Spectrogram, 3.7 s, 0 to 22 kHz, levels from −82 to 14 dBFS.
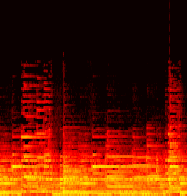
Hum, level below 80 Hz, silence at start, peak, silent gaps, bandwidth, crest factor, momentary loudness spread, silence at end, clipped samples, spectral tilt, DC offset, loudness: none; -40 dBFS; 0 s; 0 dBFS; none; 13 kHz; 14 dB; 3 LU; 0 s; under 0.1%; -2.5 dB/octave; under 0.1%; -12 LUFS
